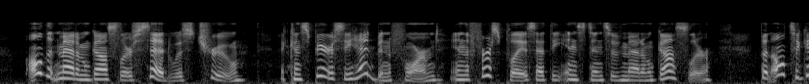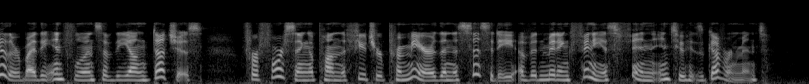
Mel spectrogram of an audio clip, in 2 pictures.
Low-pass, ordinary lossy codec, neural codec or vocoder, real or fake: 7.2 kHz; MP3, 64 kbps; none; real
